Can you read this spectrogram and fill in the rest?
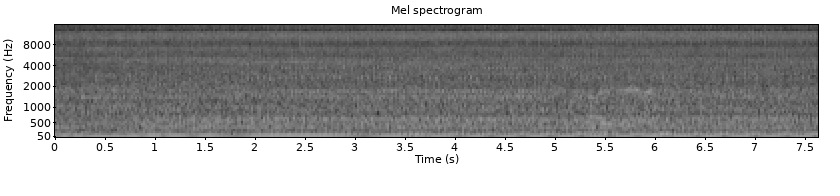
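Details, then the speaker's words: BMW 335i N55 at about 70,000 km, after a new tensioner and pulleys with the used original Continental belt refitted: steady, even idle with no chirp or squeal; the noise came from the new belt. "Okay, I replaced it, so let's see how it sounds. Would you look at that? There's no sound."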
